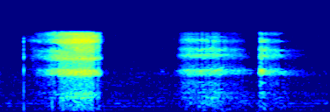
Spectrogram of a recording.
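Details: Two soft, breathy coughs with a hissing breath between, a quiet dry cough attributed to allergies; allergic cough.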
